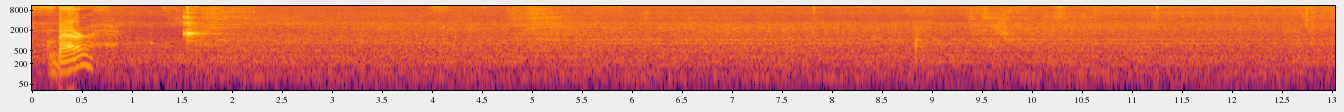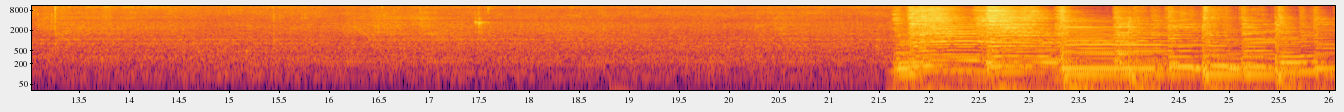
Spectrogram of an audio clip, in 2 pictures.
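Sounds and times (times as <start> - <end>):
loud sizzle: 1.0 - 26.0
fish deep-frying in oil: 1.4 - 21.6.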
